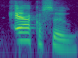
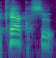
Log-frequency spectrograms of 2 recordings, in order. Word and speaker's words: Calcasieu: Calcasieu, Louisiana. I guess I pronounced it right. Yeah, Calcasieu.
